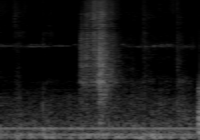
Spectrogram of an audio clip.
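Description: A black leather handbag being handled, with one short rustling swish about a second in, over quiet room tone with a steady low electrical hum and a faint high whine.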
